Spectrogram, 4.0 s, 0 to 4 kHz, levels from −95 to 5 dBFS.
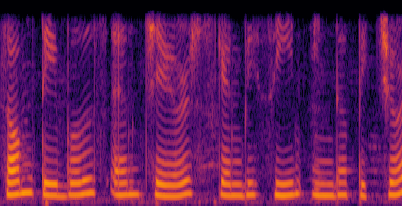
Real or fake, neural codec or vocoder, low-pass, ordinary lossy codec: real; none; 3.6 kHz; none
